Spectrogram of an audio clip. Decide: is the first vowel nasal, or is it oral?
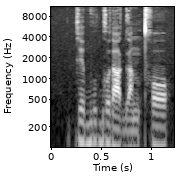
oral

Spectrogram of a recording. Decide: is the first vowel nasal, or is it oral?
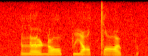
oral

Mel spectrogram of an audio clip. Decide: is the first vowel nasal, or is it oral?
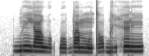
nasal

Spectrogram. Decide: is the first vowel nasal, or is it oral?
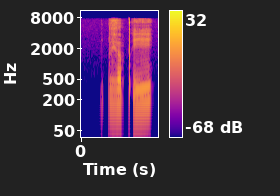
oral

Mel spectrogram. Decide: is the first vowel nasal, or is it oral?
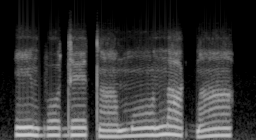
nasal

